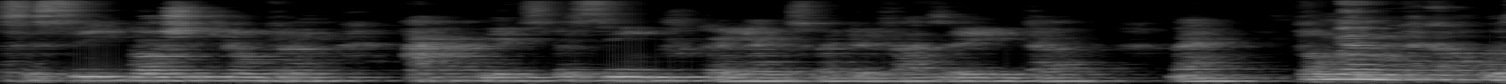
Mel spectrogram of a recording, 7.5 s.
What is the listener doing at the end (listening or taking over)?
listening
